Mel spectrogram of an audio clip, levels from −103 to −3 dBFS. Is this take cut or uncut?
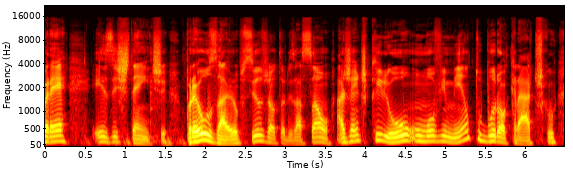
cut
